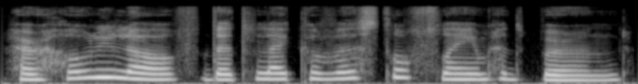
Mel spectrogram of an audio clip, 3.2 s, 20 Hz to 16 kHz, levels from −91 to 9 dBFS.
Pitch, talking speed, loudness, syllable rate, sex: 250 Hz, 190 wpm, -15 LUFS, 4.8 syllables/s, female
